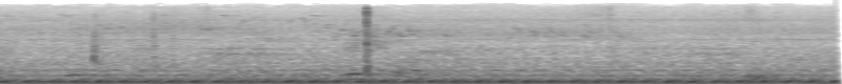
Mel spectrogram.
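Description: Small metallic clicks of steel engine parts being handled as a pin is fitted through a sleeve operating lever, the sharpest just under two seconds in, over a steady low hum.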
